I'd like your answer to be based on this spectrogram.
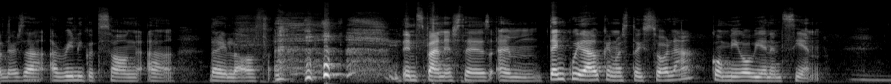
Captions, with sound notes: There's a really good song that I love (chuckles) in Spanish says, (speaking in Spanish)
